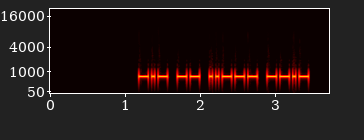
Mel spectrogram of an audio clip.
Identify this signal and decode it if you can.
Morse code, heard as a keyed tone, about 28 wpm, 700 Hz. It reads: KM2Q
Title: USA Call Signs - 4 Characters - 2x Character Spacing - 28wpm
